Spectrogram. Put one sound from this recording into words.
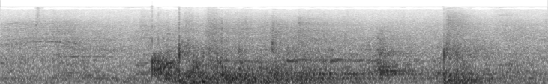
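Bowling pins crash and clatter in an echoing hall.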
